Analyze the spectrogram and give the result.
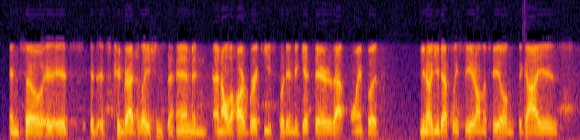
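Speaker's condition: No condition

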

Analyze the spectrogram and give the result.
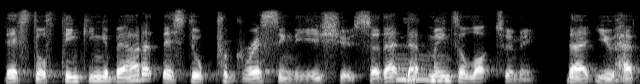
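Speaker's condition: No condition

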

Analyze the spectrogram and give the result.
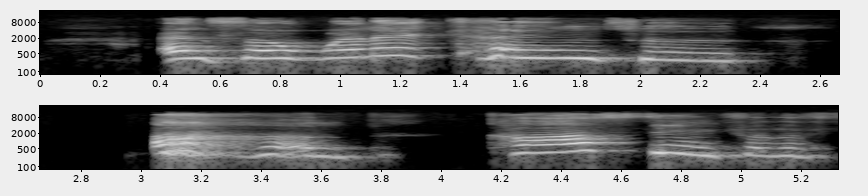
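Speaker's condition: Spastic quadriplegic cerebral palsy

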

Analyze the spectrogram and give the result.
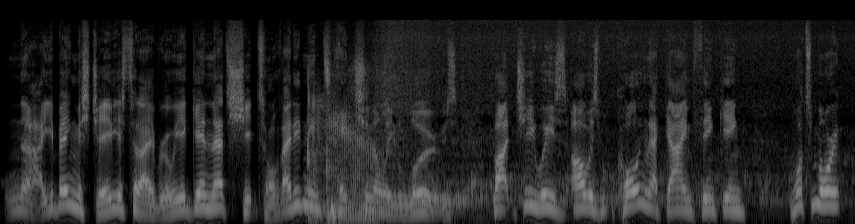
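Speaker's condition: No condition

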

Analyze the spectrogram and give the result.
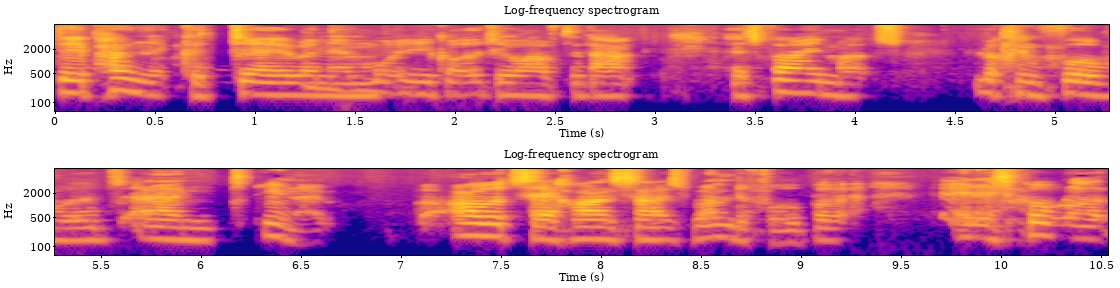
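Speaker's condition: Cerebral palsy, profound hearing loss; BSL first language

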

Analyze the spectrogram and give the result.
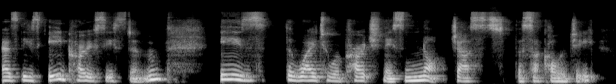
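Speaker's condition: No condition

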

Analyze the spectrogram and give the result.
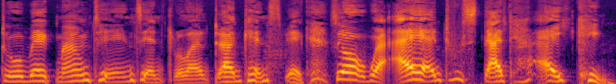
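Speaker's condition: Cerebral palsy; recently summited Kilimanjaro, trained walking 10 km daily and hiking

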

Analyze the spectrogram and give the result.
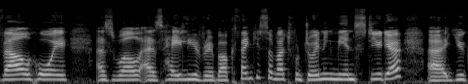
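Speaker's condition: No condition

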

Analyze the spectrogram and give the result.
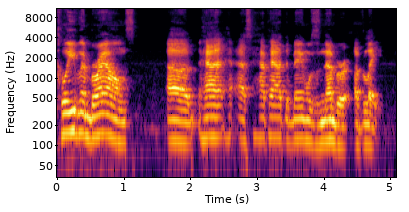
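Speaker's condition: No condition

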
